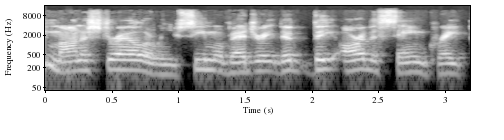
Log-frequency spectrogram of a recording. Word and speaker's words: Mourvèdre: Mourvèdre is how they pronounce it in Southern France.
